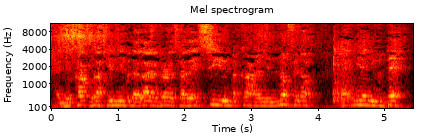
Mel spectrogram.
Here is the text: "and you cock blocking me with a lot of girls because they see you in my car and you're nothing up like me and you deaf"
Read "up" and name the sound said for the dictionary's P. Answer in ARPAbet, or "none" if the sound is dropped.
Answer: F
